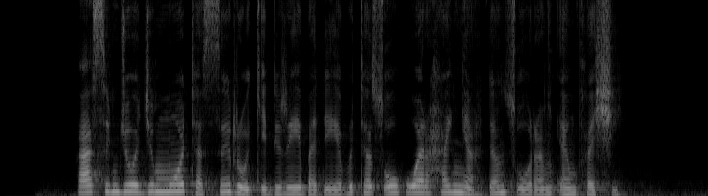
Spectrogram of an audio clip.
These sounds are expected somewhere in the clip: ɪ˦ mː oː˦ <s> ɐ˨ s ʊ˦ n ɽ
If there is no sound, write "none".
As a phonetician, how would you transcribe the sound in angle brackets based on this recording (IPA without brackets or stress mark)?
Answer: t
